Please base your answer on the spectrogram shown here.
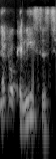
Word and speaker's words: Necrokinesis: Or Necrokinesis, how would you pronounce it? Necrokinesis, yeah.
